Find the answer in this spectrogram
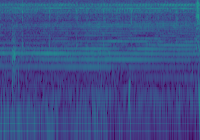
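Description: Steady, thin whine of a radio-controlled flying-wing airplane's electric motor and propeller in flight, with a low rumble of wind on the microphone.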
